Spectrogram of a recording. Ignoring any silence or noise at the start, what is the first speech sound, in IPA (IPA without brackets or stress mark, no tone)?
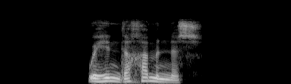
w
